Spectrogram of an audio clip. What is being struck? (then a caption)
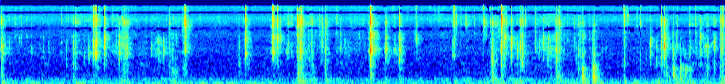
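Bar of soap cut with a blade. A utility blade cuts and scrapes into a partly carved, blue solid bar of dry soap. It makes a quick, irregular run of short, dry, crisp clicks and crunches with a bright edge. Each one stops at once over a faint low background.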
